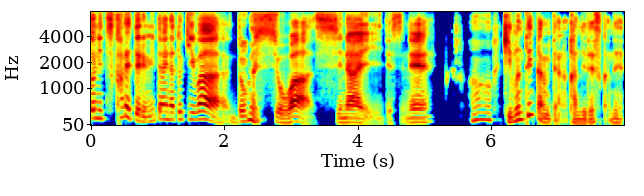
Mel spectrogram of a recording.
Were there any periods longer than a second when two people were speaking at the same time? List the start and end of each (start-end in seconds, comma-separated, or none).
none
